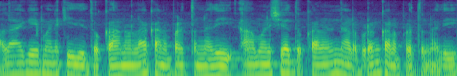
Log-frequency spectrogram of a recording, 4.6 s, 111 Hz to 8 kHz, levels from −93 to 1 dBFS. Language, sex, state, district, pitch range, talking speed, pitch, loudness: Telugu, male, Andhra Pradesh, Krishna, 100-115 Hz, 155 wpm, 105 Hz, -19 LUFS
